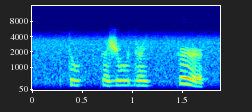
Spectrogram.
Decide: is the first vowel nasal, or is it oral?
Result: oral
